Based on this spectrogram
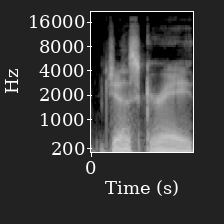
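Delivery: sarcastic delivery. Answering a co-host's question about how he is doing: sarcastic. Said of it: "That sounds super sarcastic".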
